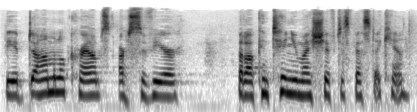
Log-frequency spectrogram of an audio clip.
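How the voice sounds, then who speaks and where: A woman's voice: mid-range voice, fairly even intonation, a little fast, lightly acted. A woman acting a stoic, weary First World War nursing sister in a radio drama.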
